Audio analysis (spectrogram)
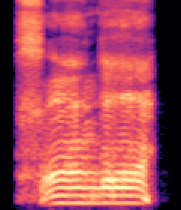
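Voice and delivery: hissed through gritted teeth. A wolf calls to his companion during a saloon quarrel: hissing through teeth. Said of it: "с шипением процедил волк".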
